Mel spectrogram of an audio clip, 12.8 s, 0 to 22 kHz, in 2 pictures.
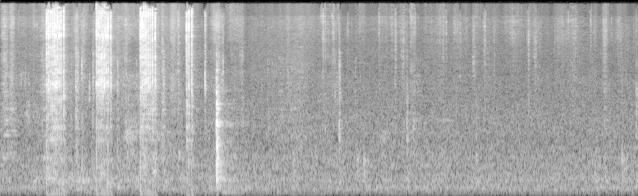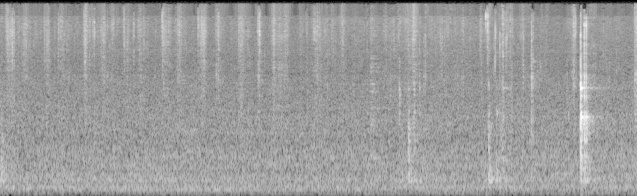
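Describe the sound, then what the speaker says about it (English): A ratchet with a 10mm socket turns out an ABS brake line bracket bolt on a 2008-2012 Honda Accord, giving a few quick clicking bursts up close, followed by quiet handling noises and a couple of faint later clicks. "Using a 10mm socket, go ahead and remove our ABS brake line bracket bolt here."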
